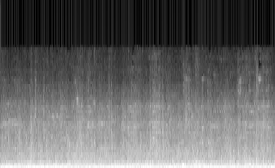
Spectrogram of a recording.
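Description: Passenger train running along the track, heard from aboard the car: a steady, loud rumbling of the wheels on the rails.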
